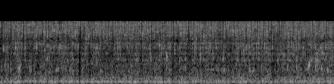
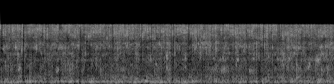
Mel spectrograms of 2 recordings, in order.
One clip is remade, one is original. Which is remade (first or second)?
second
